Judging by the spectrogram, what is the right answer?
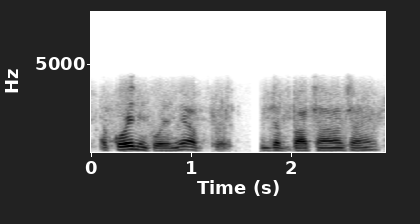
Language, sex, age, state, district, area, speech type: Urdu, male, 18-30, Delhi, North West Delhi, urban, conversation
